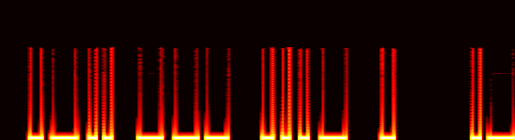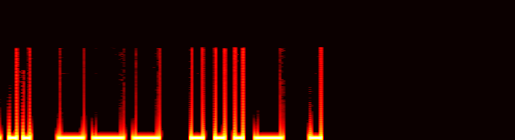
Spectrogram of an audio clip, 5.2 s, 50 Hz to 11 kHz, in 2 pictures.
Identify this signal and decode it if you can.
Morse code, heard as a keyed tone, about 25 wpm, 250 Hz. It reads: LOVE LOVE
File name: morse / morse-training-25WPM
